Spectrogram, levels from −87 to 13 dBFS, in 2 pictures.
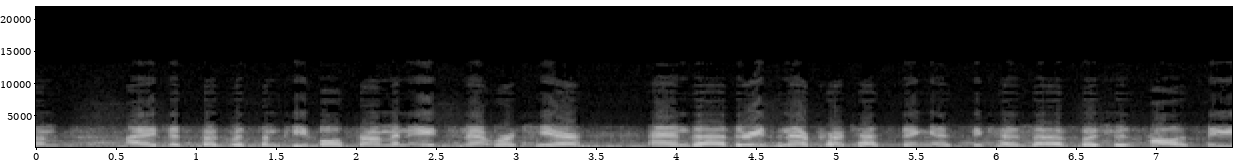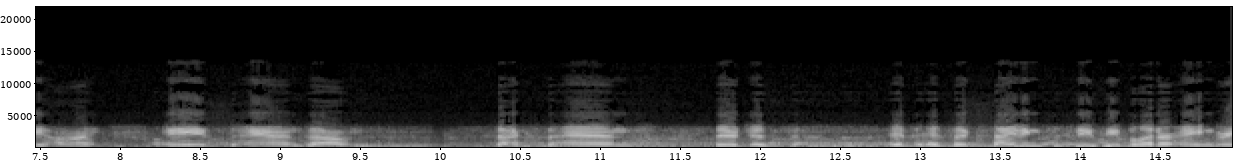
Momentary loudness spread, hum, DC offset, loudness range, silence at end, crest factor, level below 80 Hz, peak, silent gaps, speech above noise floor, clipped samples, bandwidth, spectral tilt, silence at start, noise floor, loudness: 12 LU; none; under 0.1%; 3 LU; 0 s; 14 dB; -72 dBFS; -6 dBFS; none; 21 dB; under 0.1%; 11 kHz; -4 dB/octave; 0 s; -40 dBFS; -18 LUFS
